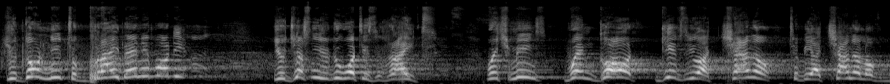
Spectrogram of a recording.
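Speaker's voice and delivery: loud, high preaching at full force; booming pulpit delivery; fiery preaching. Real, not acted. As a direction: preach it hard to the church.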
